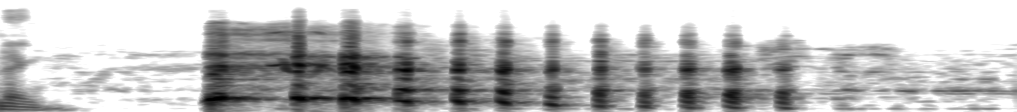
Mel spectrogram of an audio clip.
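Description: A man laughs loudly in bursts over an online call.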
